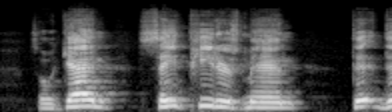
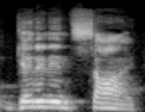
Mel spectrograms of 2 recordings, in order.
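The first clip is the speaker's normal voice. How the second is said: ordinary talk, nothing marked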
